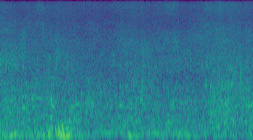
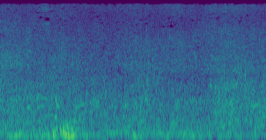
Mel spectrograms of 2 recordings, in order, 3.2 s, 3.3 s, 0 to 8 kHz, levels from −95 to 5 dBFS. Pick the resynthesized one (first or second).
first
